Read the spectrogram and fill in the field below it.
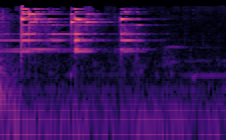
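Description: A glass of water slips from a hand and breaks on the floor, three sharp, bright crashes with ringing shards in quick succession, fairly loud, then a quiet tail with no voices.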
